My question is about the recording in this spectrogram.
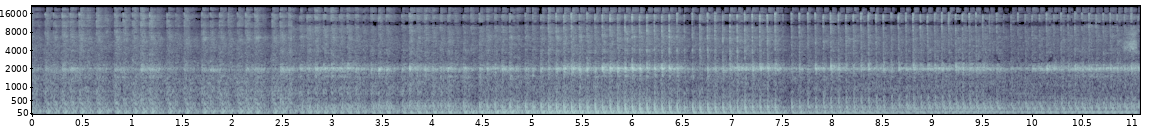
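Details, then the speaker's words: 1996 Honda FourTrax 300EX ATV, original carb rebuilt and reinstalled after a no-start: quick, regular single-cylinder putter that surges a bit mid-clip and stays fast; runs fine but idle set too high. "it is idling, but we need to turn that idle down a little bit,"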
